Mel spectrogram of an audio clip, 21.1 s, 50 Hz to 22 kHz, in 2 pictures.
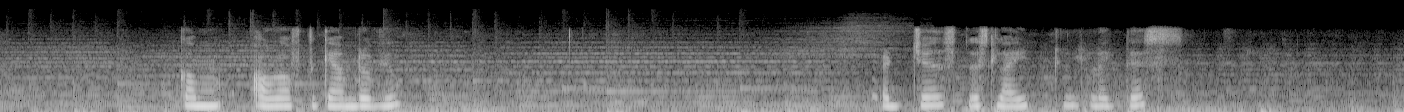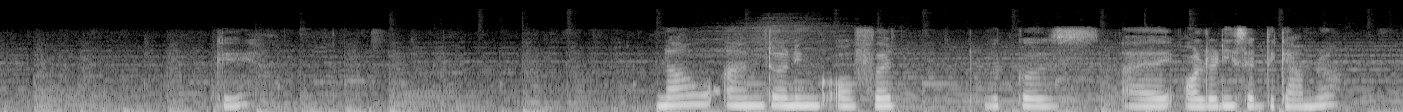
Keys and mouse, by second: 0.6 middle click, 3.6-4.1 middle drag, 6.0 middle click, 16.8 click, 17.5 click.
